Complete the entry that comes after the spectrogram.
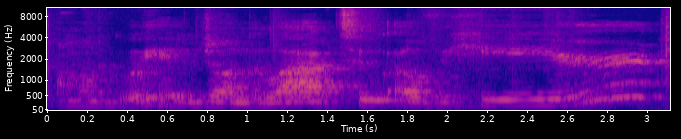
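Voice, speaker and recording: A woman's voice: low-pitched, huge pitch swings, normal speed. Bubbly woman host in echoey studio. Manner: bubbly, upbeat, exclamatory. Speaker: podcast host. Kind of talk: casual live-stream chat. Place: small studio. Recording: very echoey room.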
